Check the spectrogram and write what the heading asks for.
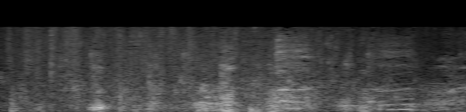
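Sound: pig grunting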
